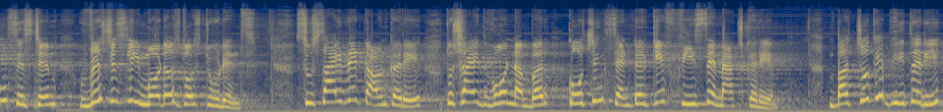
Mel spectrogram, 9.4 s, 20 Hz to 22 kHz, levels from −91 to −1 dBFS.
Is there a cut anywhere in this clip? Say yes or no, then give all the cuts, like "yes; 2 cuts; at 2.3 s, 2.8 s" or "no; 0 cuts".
no; 0 cuts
